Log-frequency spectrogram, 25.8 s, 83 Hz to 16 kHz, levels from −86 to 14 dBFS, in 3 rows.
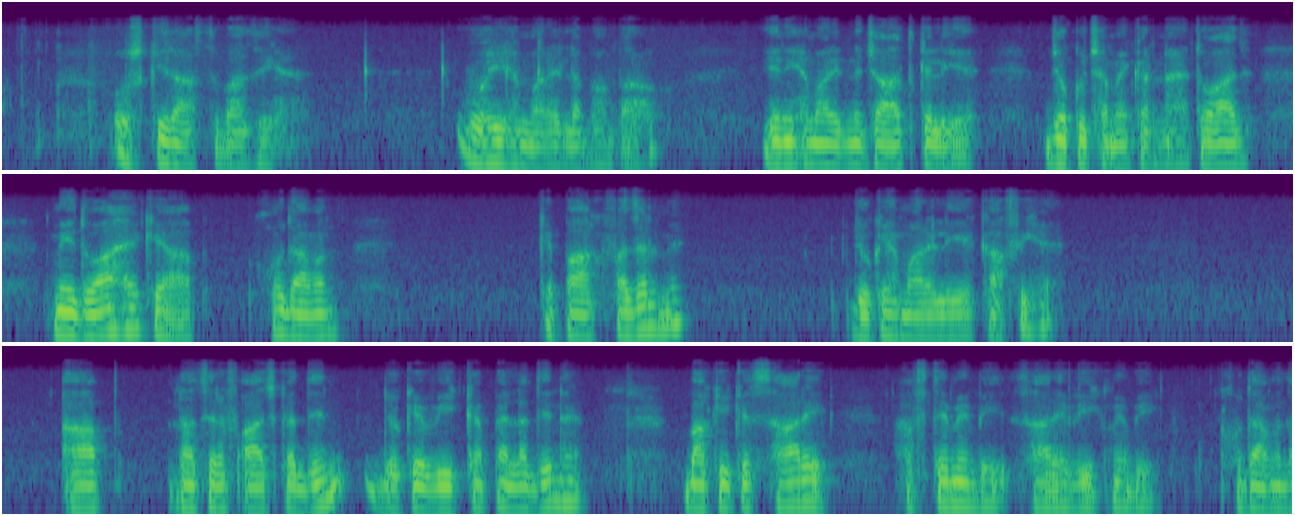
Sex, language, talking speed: male, English, 140 wpm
